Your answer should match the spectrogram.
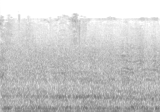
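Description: Football stadium crowd's steady background din, heard through the match broadcast.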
